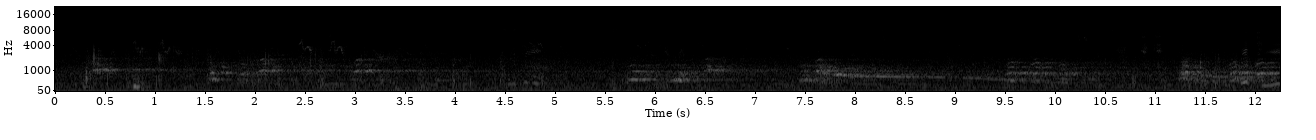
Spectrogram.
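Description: A dog whining in long, drawn-out high notes, two of them sliding down in pitch, about seven and a half seconds in and again near the end.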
